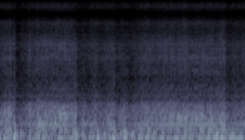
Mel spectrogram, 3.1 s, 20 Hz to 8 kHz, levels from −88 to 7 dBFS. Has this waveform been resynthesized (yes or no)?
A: yes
